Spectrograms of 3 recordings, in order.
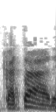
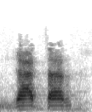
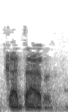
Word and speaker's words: Qatar: Porque no sé bien cómo decirlo eh, Qatar, entiendo en español. Qatar. en árabe, eh, sí, en árabe es con acento en la primera el Qatar, pero en español es, este, es Qatar, sí.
